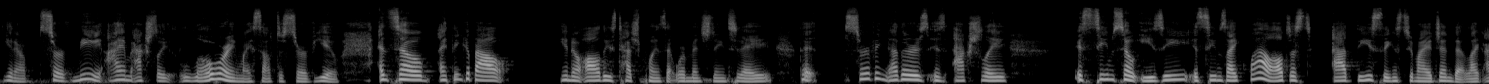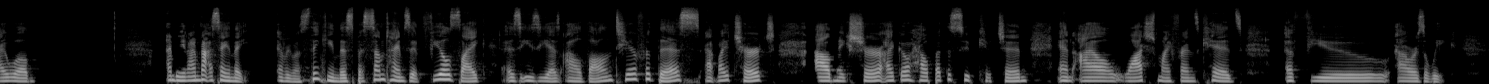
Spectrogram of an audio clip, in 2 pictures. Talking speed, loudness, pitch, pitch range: 195 wpm, -30 LUFS, 170 Hz, 155-200 Hz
